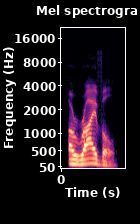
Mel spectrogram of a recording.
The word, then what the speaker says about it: arrival: Arrival. Arrival. Stress on the second syllable again.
